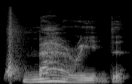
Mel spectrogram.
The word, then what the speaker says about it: married: So the infinitive here is marry and if you attach d to it it's simply married. Married. Notice that this e is not pronounced.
